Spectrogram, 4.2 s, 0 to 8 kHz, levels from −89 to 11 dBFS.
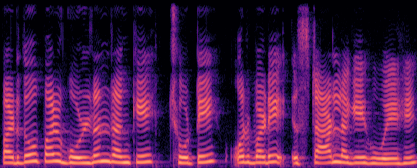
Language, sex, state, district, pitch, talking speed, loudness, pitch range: Hindi, female, Uttar Pradesh, Muzaffarnagar, 280 Hz, 170 wpm, -12 LUFS, 260-305 Hz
